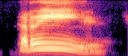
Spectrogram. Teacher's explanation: Kasrah tipis ri, ya, jangan ikutan tebal.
